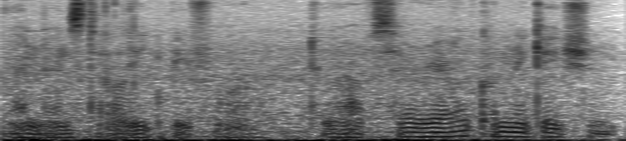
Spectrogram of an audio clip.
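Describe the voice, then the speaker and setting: A man with a French accent, a native French speaker, giving a hesitant, unscripted software tutorial with frequent pauses. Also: deep voice, steady tone, vocal fry, background noise. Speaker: tutorial presenter.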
